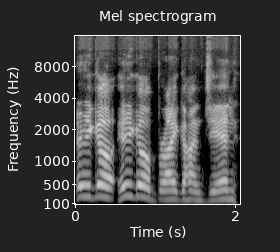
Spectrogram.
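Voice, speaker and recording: A man's voice: sits high, moderate pace, highs cut off, crowd noise. A man co-hosting a live stream in casual chat, laid-back and joking, laughing often. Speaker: stream co-host.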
